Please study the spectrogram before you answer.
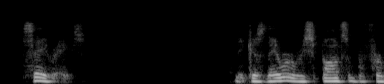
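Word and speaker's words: Seras: from the say race s-e-r-a-s pronounced as if it was spelled s-a-y hyphen r-a-y-s say rays because they were responsible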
